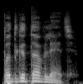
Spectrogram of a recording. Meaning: to prepare, to train
- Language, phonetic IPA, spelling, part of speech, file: Russian, [pədɡətɐˈvlʲætʲ], подготовлять, verb, Ru-подготовлять.ogg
